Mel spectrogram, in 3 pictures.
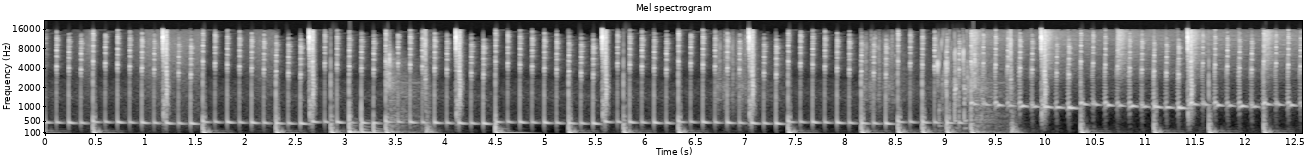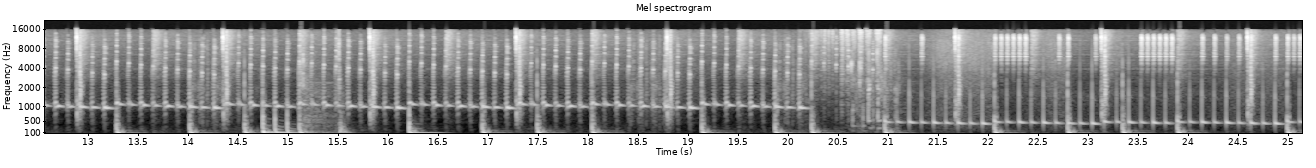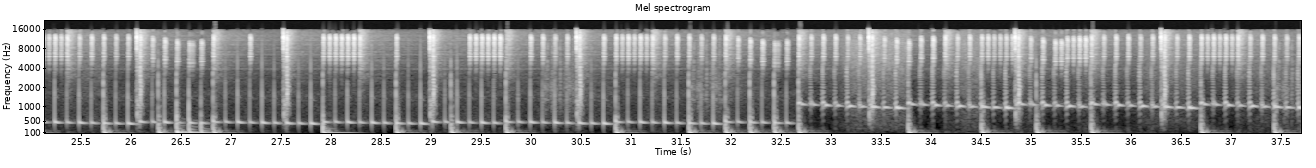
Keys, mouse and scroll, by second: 1.9 click, 2.4 alt+right click, 3.1 alt+click, 3.7-7.5 alt+middle drag, 7.5 alt+right click, 8.1 alt+click, 8.6-10.7 alt+middle drag, 10.7 click, 15.6 click, 15.8 alt+right click, 16.4 alt+click, 17.4 alt+middle click, 18.0-19.8 alt+right drag, 19.8-21.4 alt+middle drag, 21.4 alt+middle click, 22.0 alt+right click, 22.4 alt+click, 23.0 alt+middle click, 23.0 alt+middle click, 23.7 alt+click, 24.9 alt+middle click, 25.6 alt+click, 26.5 alt+middle click, 26.9 alt+click, 27.7 alt+middle click, 28.1 alt+right click, 29.3-30.7 alt+middle drag, 30.7-33.4 drag, 36.2 click.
